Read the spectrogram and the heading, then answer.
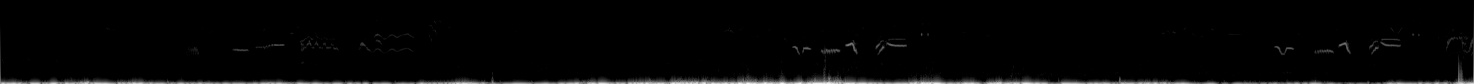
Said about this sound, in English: It's a very smart blackbird, because the whole point about doing it this time is that its song is going to travel further across the air, and it's literally sat at the top of a cliff looking out across New Haven, and its song is going to be heard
